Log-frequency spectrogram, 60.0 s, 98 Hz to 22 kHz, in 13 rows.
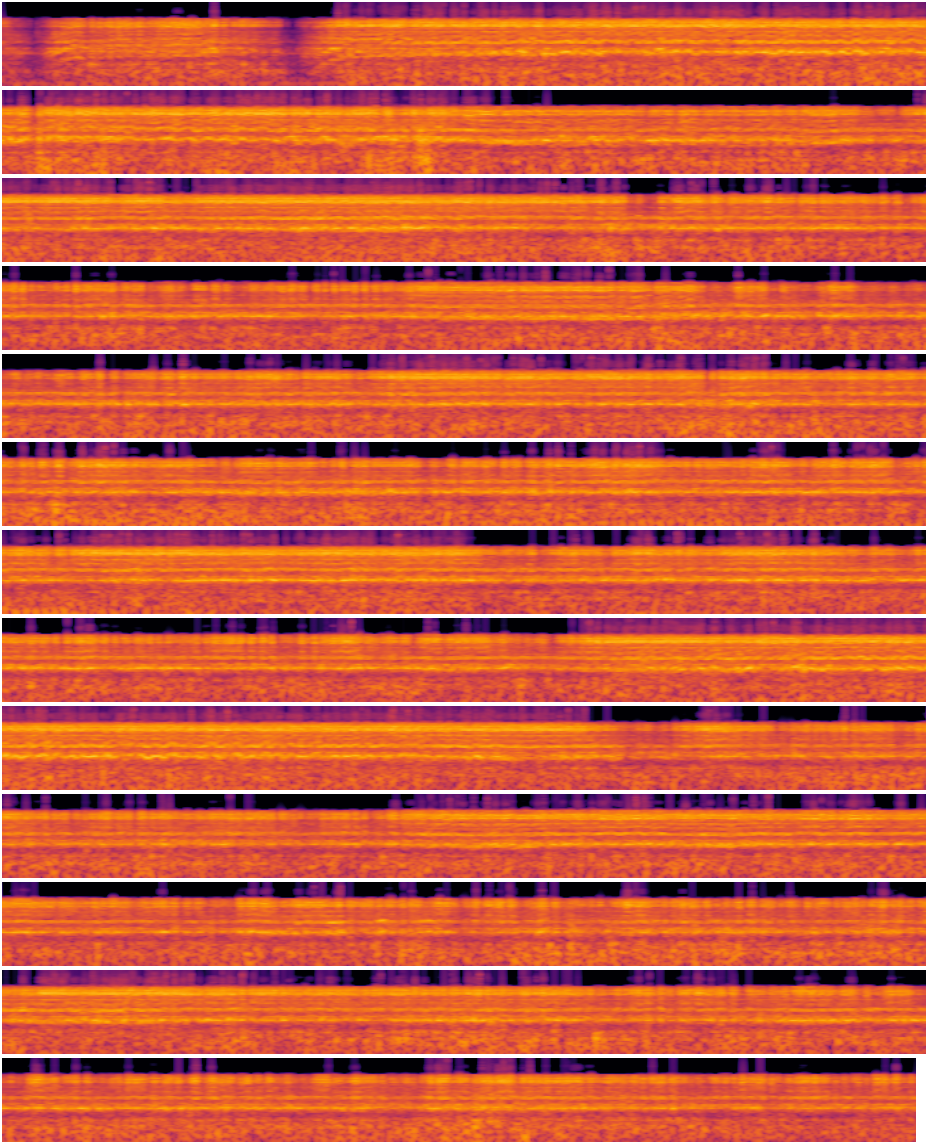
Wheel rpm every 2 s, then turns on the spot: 100, 170, 200, 210, 210, 220, 230, 230, 220, 230, 230, 240, 230, 230, 230, 230, 230, 220, 200, 200, 220, 230, 220, 230, 230, 220, 230, 230, 230, 240.
none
